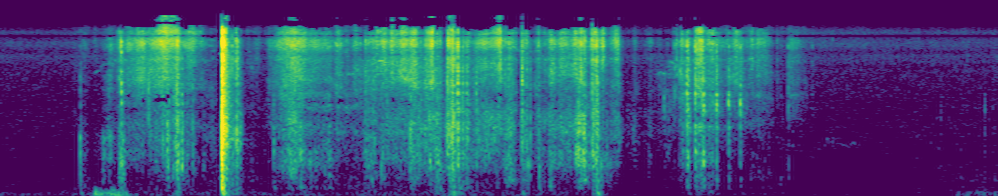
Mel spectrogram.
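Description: Plastic Blu-ray case being handled and opened: rustling and rubbing in the hands, with one sharp snap a little after two seconds as the case clicks open, and more handling noise of the plastic case afterwards.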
